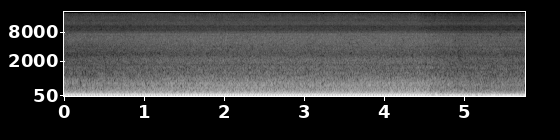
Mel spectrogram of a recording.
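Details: 1976 Chevy El Camino 350 small-block V8, warm idle with about 30-some psi oil pressure on an Auto Meter gauge before compression and leak-down tests: heavy, even low rumble, no knocking or missing; normal.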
